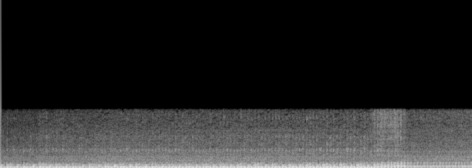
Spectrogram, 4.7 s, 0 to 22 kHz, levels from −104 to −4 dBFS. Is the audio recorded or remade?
recorded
